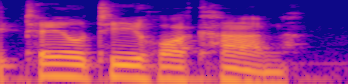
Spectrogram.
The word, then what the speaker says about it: Teotihuacan: That is Teotihuacan, or if you want to say it correctly, Teotihuacan. Hopefully that is close enough.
